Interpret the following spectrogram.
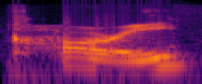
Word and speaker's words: Carey: My name is Carey. I am also known as Kari. That's how you pronounce it.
